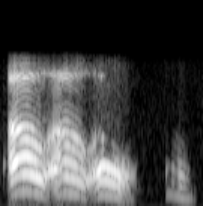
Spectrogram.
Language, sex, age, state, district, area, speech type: Bodo, female, 60+, Assam, Udalguri, urban, conversation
